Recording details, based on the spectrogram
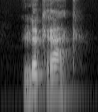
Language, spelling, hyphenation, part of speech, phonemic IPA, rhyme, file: Dutch, lukraak, lu‧kraak, adverb / adjective, /lyˈkraːk/, -aːk, Nl-lukraak.ogg
- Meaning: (adverb) haphazardly, at random, hit or miss, indiscriminately, without proper planning; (adjective) 1. random, indiscriminate, haphazard, without proper planning 2. uncertain, dubious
